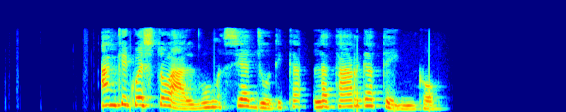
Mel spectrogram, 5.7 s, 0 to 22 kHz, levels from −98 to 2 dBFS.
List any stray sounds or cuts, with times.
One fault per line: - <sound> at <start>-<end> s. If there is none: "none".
none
